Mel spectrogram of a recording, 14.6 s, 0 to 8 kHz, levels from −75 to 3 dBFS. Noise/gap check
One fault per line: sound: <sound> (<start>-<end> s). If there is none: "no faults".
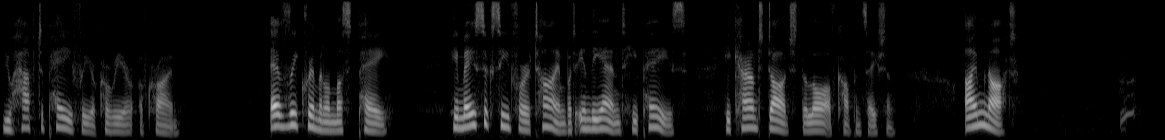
sound: breath (14.0-14.3 s)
